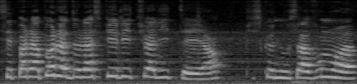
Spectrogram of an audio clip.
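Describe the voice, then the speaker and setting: Talking at a normal speed in a high-pitched voice, this psychic reader addresses her viewers directly during a live prediction session. Her reading wanders, full of filler words and tag phrases.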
